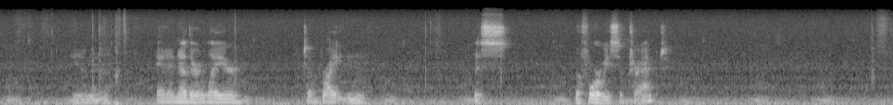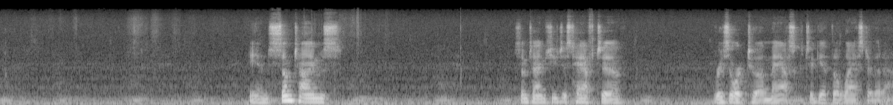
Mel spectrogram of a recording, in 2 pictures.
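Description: An older man speaks calmly into a microphone, in short bursts with pauses.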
